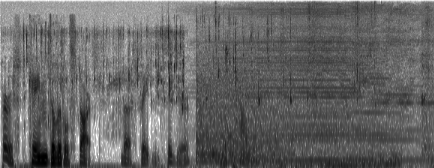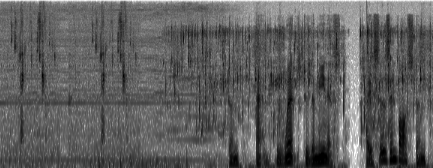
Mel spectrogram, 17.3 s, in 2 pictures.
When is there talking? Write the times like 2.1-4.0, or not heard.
0.0-5.2, 13.2-17.2.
